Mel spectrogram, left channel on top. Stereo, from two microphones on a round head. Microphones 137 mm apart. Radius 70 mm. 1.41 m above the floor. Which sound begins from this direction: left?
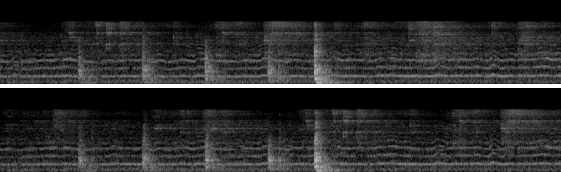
Footsteps, at 0.8 s.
